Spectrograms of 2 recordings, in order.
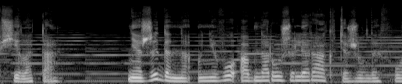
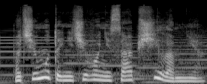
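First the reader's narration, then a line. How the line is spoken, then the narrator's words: Anxious question. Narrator (Russian): взволнованно спросила Зина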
